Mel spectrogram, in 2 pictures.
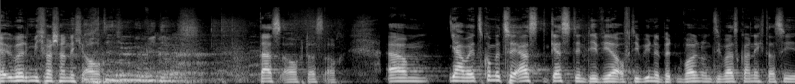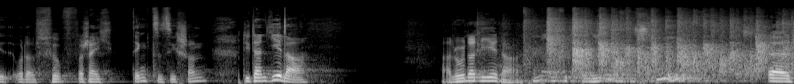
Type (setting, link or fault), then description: setting, live audience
